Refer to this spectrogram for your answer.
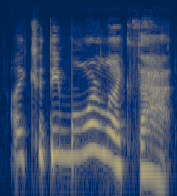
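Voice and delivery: a shy little mouse sighing to himself; small mouse voice. Acted. Mouse wishes quietly.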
